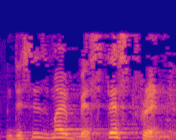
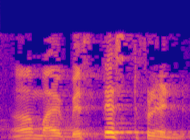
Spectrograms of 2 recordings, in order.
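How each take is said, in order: First: Mock childlike boast, louder, breaking into a laugh; quoting a child, laughing. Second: "bestest" hit hard and much louder; stress on bestest. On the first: The little one says it to me, laughing. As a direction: retell the kid's line while chuckling at it. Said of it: "next time he says to me". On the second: Retold or imitated. Repeating the child's word to the audience, stressing "bestest". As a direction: lean on "bestest", amused and emphatic.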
